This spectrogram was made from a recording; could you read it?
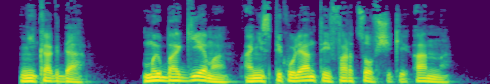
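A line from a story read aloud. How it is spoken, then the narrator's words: Stern scolding, poet. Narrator (Russian): строго отчитал ее поэт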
